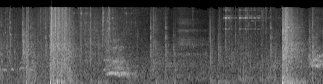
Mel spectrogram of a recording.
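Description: A rifle fires loud shots that ring in a room.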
